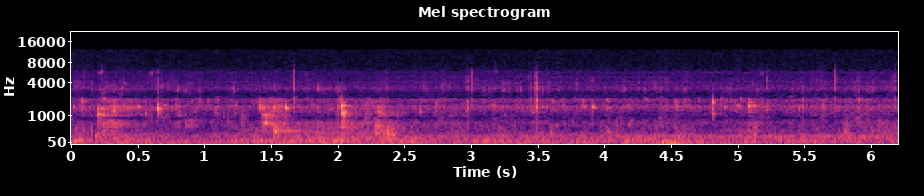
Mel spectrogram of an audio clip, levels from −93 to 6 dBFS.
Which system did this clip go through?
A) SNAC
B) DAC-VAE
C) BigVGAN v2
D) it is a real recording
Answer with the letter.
C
